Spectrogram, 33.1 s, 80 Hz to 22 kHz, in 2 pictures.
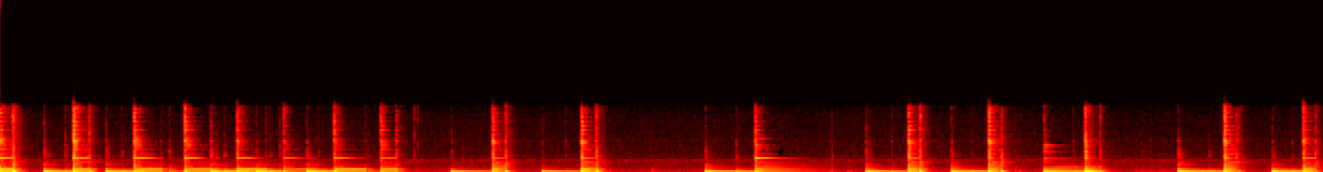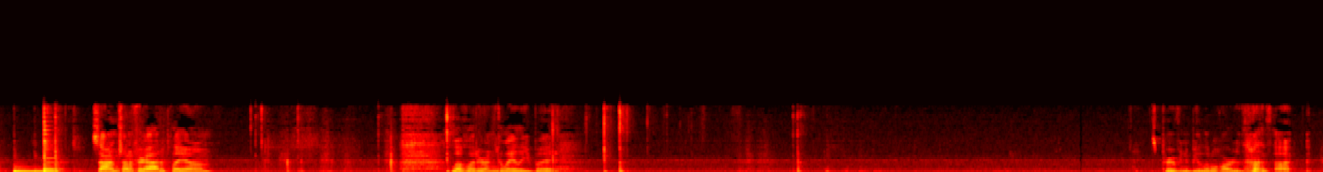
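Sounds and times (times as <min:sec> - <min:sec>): ukulele strummed chords: 0:00.0 - 0:07.7, 0:08.8 - 0:17.5.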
